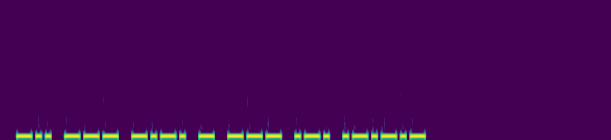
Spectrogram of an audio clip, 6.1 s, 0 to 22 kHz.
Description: Morse code, heard as a keyed tone, about 25 wpm, 700 Hz. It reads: DOCTOR.
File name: practice / 25wpm / Sentences with 3-Word Phrases - 25wpm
